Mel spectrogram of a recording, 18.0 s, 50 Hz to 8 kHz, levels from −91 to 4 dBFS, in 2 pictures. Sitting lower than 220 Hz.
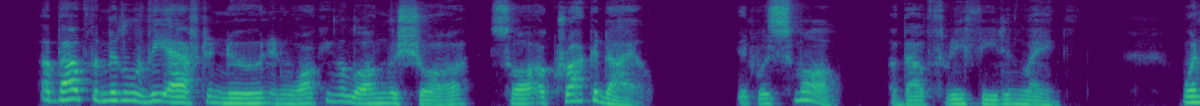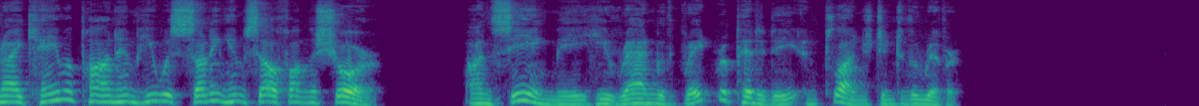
Yes: medium, 140 Hz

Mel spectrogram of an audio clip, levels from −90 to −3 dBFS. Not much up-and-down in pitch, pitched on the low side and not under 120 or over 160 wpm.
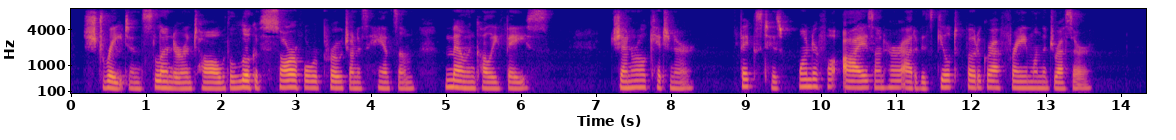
No: narrow, 1.9 semitones; medium, 180 Hz; average, 140 wpm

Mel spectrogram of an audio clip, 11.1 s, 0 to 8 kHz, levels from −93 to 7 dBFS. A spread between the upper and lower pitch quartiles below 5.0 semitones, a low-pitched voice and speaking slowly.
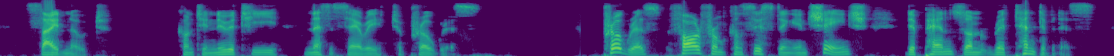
Yes: average, 4.5 semitones; low, 110 Hz; slow, 75 wpm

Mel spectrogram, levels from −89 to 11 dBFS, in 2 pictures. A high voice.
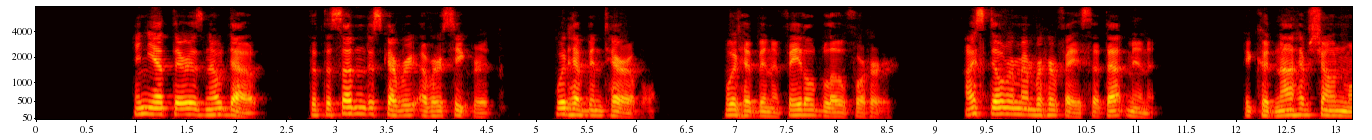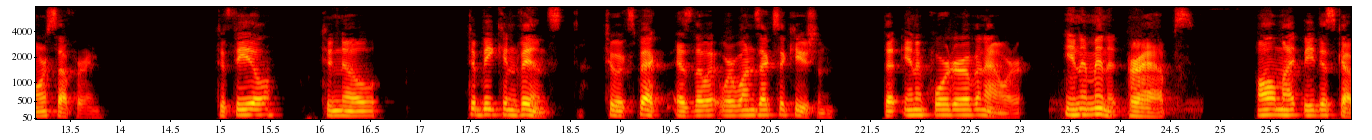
No: low, 135 Hz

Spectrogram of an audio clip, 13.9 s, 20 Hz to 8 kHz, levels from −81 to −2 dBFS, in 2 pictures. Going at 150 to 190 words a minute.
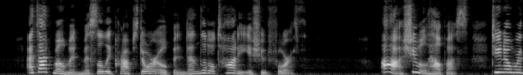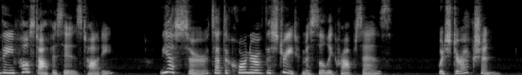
Yes: average, 170 wpm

